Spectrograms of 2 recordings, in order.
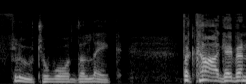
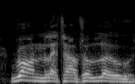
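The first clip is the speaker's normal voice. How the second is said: plain reading voice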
